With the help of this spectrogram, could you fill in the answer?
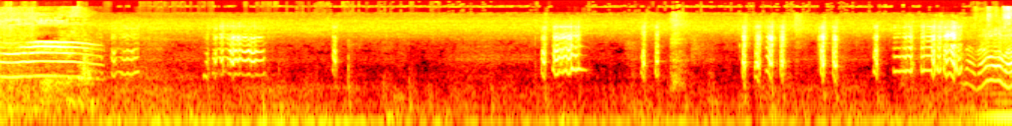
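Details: An old cat and a tricolour kitten at home; a clear drawn-out meow opens, followed by short chirping calls, faint clicks and taps, and a wavering meow at the end.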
